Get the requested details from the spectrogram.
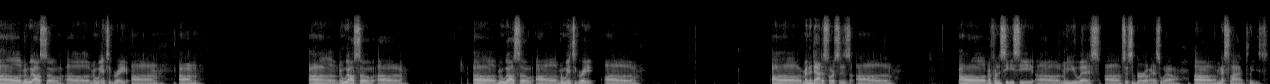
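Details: Stuttering in an adult male epidemiologist who says he stutters, with prolongations of words or sounds, blocks and repetitions.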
